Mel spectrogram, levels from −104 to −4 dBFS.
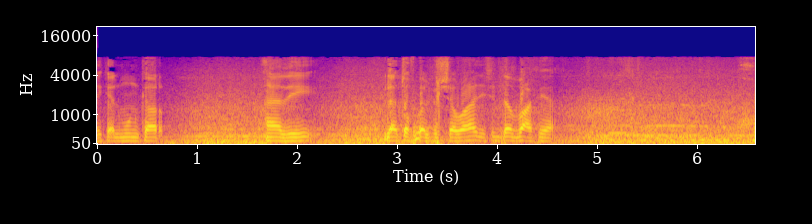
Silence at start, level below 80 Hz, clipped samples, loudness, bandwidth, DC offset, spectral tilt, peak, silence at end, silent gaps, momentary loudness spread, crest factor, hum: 0 s; -22 dBFS; under 0.1%; -14 LUFS; 7.8 kHz; under 0.1%; -7 dB/octave; -2 dBFS; 0 s; none; 8 LU; 12 dB; none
